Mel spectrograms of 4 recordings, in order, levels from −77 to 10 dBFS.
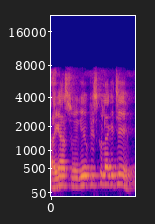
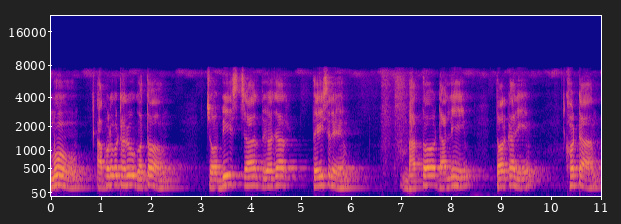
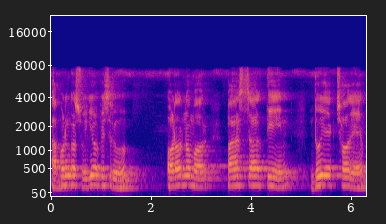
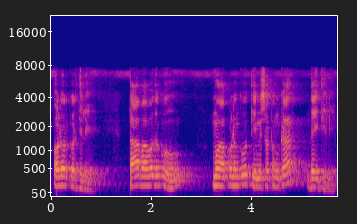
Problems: low volume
